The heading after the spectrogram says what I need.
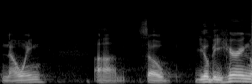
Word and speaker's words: KnowEng: They call it KnowEng, or actually I think they pronounce it knowing.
